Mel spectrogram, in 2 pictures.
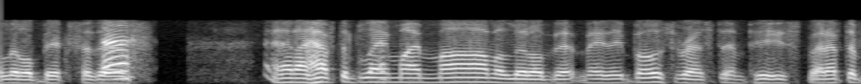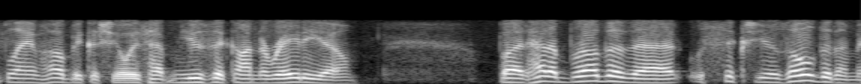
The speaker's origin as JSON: {"language": "English", "town": "Jersey City", "region": "New Jersey", "country": "United States", "tie": "born or raised there", "also_born_or_lived": "England", "said": "I'm born and raised in Jersey City."}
